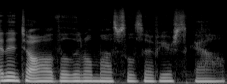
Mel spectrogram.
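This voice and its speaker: Very deep, low-pitched woman's voice in a soothing tone with music in the background. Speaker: podcast host and guided meditation leader; astrologer and hypnotherapist. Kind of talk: guided meditation; educational talk then guided meditation. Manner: slow, soft, soothing and hypnotic with long pauses; calm, gentle, measured pacing.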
